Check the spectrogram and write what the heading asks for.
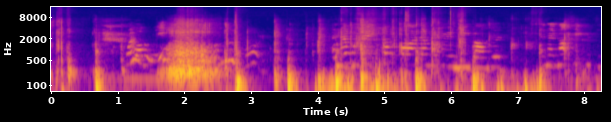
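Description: Indistinct children's voices talking, with scattered knocks and a brief rush of noise about two seconds in.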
